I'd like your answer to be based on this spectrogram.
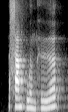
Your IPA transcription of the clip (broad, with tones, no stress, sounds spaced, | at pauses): s a˧ m k w ə̤˨˩ m h ɨ˨˦ ə̯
